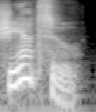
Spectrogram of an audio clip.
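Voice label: "shiatsu", British English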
